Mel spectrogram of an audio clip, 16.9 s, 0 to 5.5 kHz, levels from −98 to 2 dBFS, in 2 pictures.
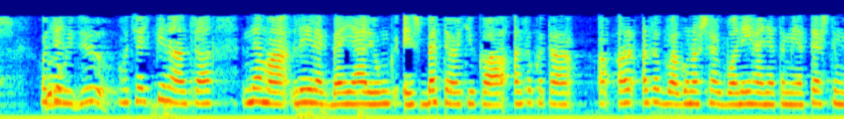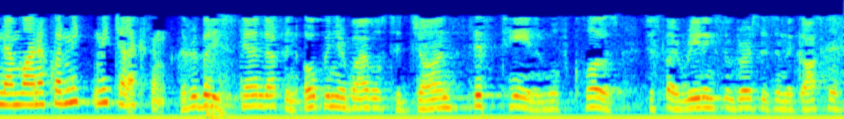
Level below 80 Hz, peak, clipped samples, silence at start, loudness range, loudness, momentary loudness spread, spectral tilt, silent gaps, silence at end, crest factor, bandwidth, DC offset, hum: -50 dBFS; -2 dBFS; under 0.1%; 0 s; 9 LU; -22 LUFS; 12 LU; -9.5 dB/octave; none; 0 s; 20 dB; 4.2 kHz; 1%; none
